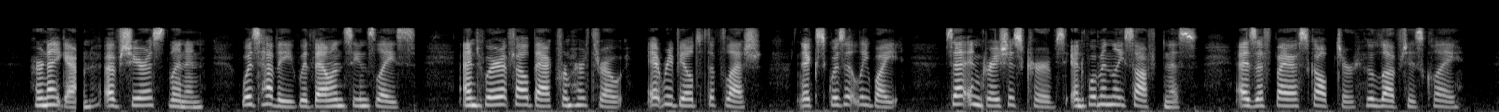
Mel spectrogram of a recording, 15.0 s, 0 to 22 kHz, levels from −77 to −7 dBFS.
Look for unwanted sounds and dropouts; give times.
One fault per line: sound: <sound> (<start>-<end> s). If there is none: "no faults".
sound: dropout (0.8-0.8 s)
